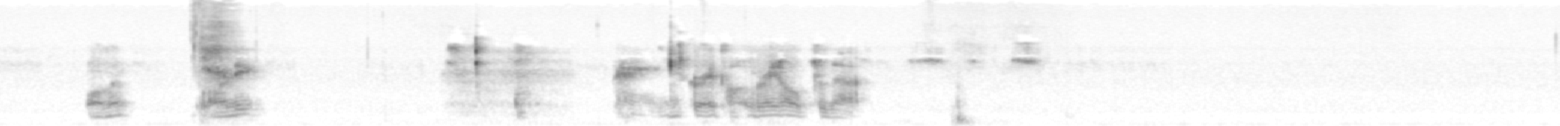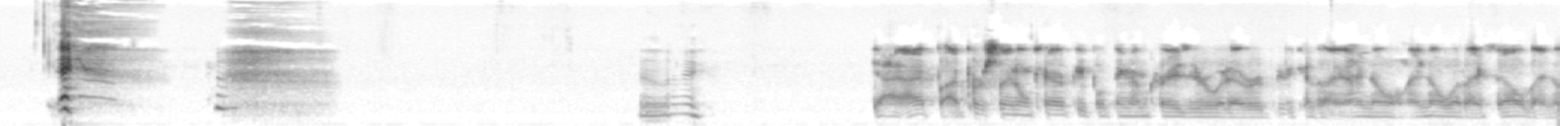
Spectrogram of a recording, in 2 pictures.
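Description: A woman talks cheerfully over an online call.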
